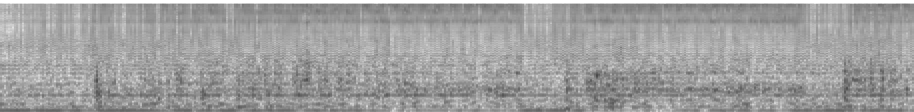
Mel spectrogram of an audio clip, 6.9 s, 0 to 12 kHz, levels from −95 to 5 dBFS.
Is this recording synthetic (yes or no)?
yes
